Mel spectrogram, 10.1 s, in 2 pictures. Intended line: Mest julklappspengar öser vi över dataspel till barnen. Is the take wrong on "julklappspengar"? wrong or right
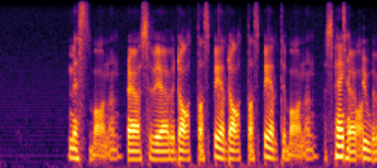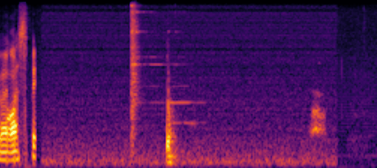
wrong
